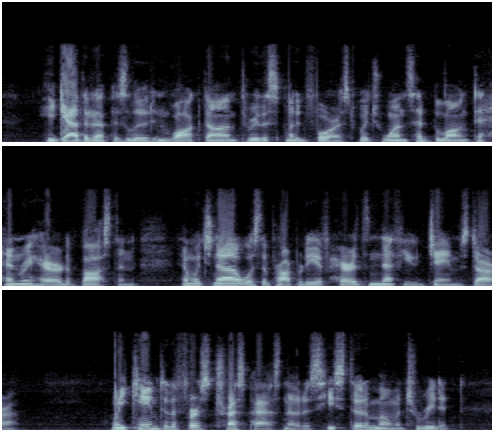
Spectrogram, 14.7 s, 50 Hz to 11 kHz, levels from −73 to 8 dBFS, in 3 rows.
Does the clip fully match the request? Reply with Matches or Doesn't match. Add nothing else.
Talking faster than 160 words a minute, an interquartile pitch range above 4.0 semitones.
Doesn't match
